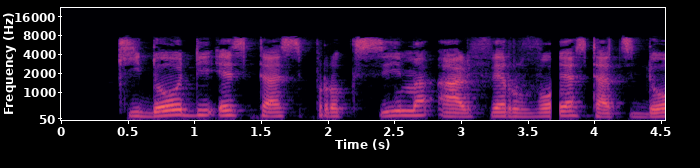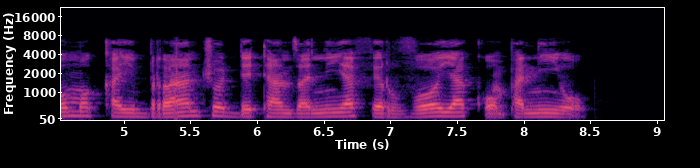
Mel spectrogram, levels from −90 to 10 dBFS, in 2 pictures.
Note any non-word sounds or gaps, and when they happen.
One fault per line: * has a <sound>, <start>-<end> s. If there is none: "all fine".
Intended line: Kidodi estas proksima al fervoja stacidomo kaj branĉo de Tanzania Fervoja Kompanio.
* has a dropout, 3.7-3.7 s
